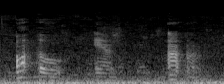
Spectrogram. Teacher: Inside here, you're going to cut off the air, cut off the sound. It's like holding your breath, but not with your lips, here in the back of your throat. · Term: glottal stop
